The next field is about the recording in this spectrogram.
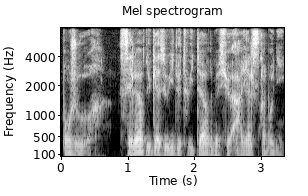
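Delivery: very low, close-mic radio-announcer voice. Moving close to the mic to introduce the Twitter segment: France Inter radio voice. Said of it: "je me rapproche du micro pour faire un petit peu France Inter Paris".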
